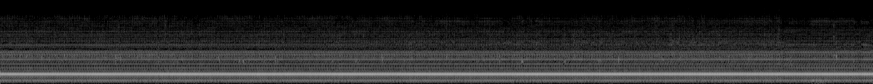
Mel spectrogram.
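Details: Rancilio Silvia espresso machine, final test shot after a completed full service and tune-up: a steady, even pump hum at constant pitch with no surging or rattles while the shot pulls. Normal espresso pump running.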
